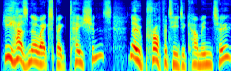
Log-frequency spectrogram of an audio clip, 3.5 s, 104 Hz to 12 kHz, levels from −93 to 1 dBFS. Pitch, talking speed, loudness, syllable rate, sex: 200 Hz, 155 wpm, -20 LUFS, 4.8 syllables/s, male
